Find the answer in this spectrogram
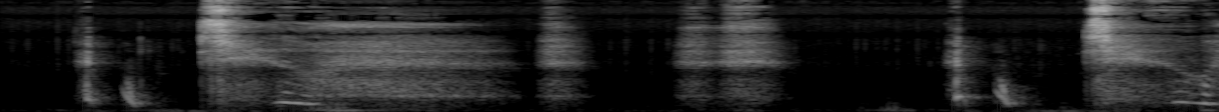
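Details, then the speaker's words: Adult woman who is sick with a tickly nose and mild congestion, after trying chhinkni to trigger sneezing: repeated big sneezes, some wet and open, some stifled, each with a sharp intake of breath. "Oh, I can feel it building, but wait. Oh. Oh, there we go. Oh my god, they're so big."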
